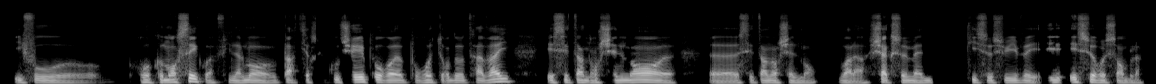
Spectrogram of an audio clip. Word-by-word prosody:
il 95 - -2
faut 85 -3 -3 0.3
recommencer 105 - +3
quoi. 90 -5 -6
Finalement, 90 -2 -1
partir - - -2
se - - -18
coucher 110 +2 +3
pour, 105 -3 +3
heu, 90 - +3
pour 90 0 -9
retourner 95 0 -1
au 95 - 0
travail 110 +9 +3 0.4
et - - +1
c'est - - -3
un 95 -1 +3
enchaînement 95 +2 +3
heu 80 - -2 0.4
heu, 75 0 -1
c'est 90 0 -8
un 90 -1 +2
enchaînement, 80 -3 -3 0.2
voilà, 80 -4 -2
chaque - - +3
semaine 90 -2 0 0.4
qui - - -2
se 90 - -3
suivent 95 +2 -2
et 85 -3 -1
et 100 -2 -1
et 110 - +6
se 105 - +2
ressemblent. 80 -5 -2
90 Hz, 175 wpm, -24 LUFS, 85-100 Hz, 0.4 s, et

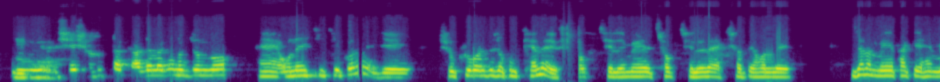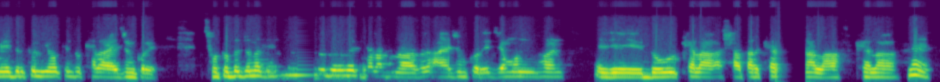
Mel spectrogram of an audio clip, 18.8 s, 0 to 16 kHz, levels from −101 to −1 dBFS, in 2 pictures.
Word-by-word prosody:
অ্যা 140 0 +2 0.2
সেই 440 0 +2
সুযোগটা 215 - -3
কাজে 185 +3 +3
লাগানোর 220 0 +2
জন্য, 215 0 +3 0.5
হ্যাঁ, 185 -1 -1
অনেক 200 +1 +3
কিছু 205 +2 -2
করে 265 +3 +1 0.2
যে 155 - +5 0.5
শুক্রবার 200 +3 +2
তো - - +2
যখন 190 -1 -1
খেলে 210 +5 +3 0.2
সব 160 0 -6 0.2
ছেলে-মেয়ে, 170 +1 +3
সব 175 -2 -1
ছেলেরা 170 +2 +3
একসাথে 165 +1 -3
হলে 165 0 +4 0.7
যারা 235 0 +2
মেয়ে 200 0 +3
থাকে, 195 -1 -1
হ্যাঁ 180 0 -1
মেয়েদেরকে 175 0 +2
নিয়েও 180 -2 +2
কিন্তু 175 -1 -8
খেলার 165 -2 +1
আয়োজন 150 +2 +2
করে। 445 -1 +1 0.5
ছোটদের 175 +2 +1
জন্য 195 +1 +3
বিভিন্ন 220 +4 -9
ধরনের 205 -1 +3
খেলাধুলা 180 -3 -5
আয় 155 - -1 0.2
আয়োজন 160 +1 -5
করে। 155 - +1
যেমন 170 +1 0 0.2
ধরেন 165 -1 -4 0.4
এই 155 - +4
যে 155 - +6 0.3
দৌড় 160 +1 +5
খেলা, 165 -2 +2 0.2
সাঁতার 160 +1 +1
খেলা, 85 - -3
লাফ 150 0 -1 0.2
খেলা, 160 -1 +1 0.3
হ্যাঁ? 225 -5 +4
175 Hz, 160 wpm, -13 LUFS, 165-200 Hz, 0.7 s, যে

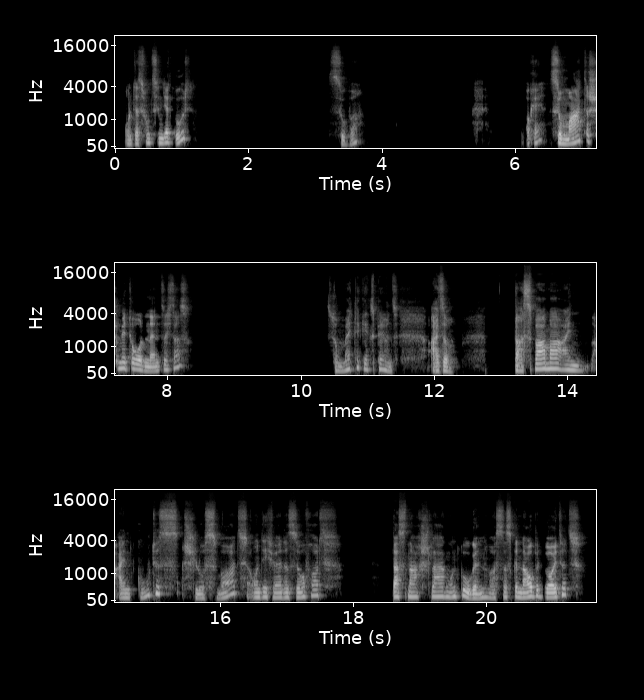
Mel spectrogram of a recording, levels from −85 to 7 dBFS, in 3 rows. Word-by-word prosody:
Und - - -6
das - - 0
funktioniert 130 +2 0
gut? 235 +2 -2 2.1
Super. - - -8 2.4
Okay, - - -5
somatische 130 +9 +3
Methoden 160 -9 +3
nennt 105 +2 +1
sich 135 +1 -4
das? 210 - -7 2.1
Sometic 145 - -6
Experience. 145 -6 -6 0.4
Also, - - 0 0.8
das - - +2
war 155 +1 +9
mal 165 -1 +5
ein 125 -3 -3
ein 115 -1 -2
gutes 210 - -3
Schlusswort 110 - -3
und 125 0 -3
ich 130 -1 -3
werde 120 +1 -2
sofort 140 +8 -5 0.7
das 135 0 +3
nachschlagen 135 0 -1
und 135 +1 -4
googeln, 115 -4 +2
was 110 -1 -6
das 130 -1 -3
genau 135 0 +5
bedeutet. 140 +4 +2
135 Hz, 90 wpm, -26 LUFS, 120-160 Hz, 2.4 s, war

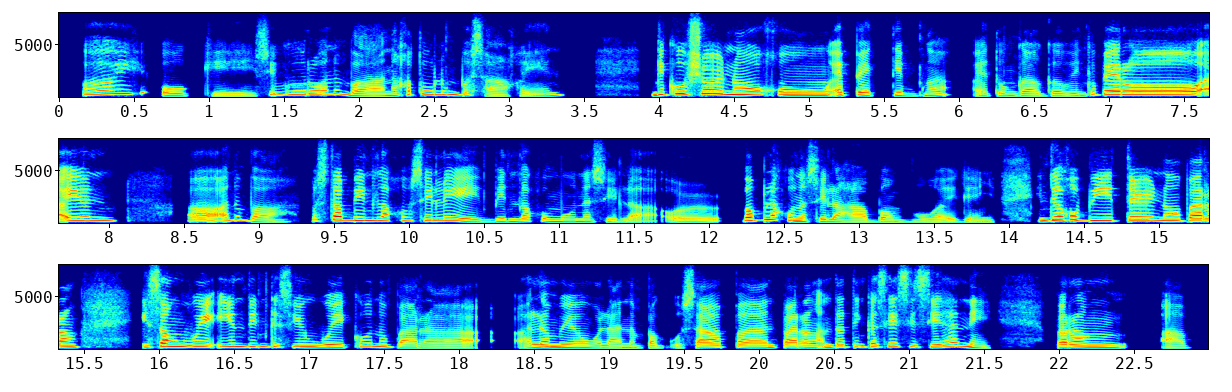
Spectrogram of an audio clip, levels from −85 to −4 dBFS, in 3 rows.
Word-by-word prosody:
Ay, 360 +7 +1 0.2
okey. 175 -6 -6
Siguro 330 - -3
ano 355 - -4
ba, 190 - 0
nakatulong 310 - -2
ba 250 - -4
sa 170 -8 -9
akin? 195 +8 -8 0.6
Hindi 275 +2 0
ko 370 -2 +5
sure 375 -2 +5
'no, 295 +2 +6
kung 250 -5 +3
effective 235 -4 -2
nga 220 +3 -4 0.2
itong 205 -1 -7
gagawin 190 0 -3
ko, 275 - -7
pero 315 -1 +6 0.4
ayun. 310 -3 +2 0.4
Ah, - - -1
ano 350 - -7
ba? 195 -3 -4
Basta 270 +6 +3
binlock 310 +1 +1
ko 310 - -6
sila 290 0 -3
eh, 250 -8 +1
binlock 230 +3 -3
ko - - -2
muna 215 -2 -2
sila 215 +1 -9
or 110 +1 -7
ba-block 310 +7 +3
ko 280 - 0
na 240 - +3
sila 210 -2 -2
habang 180 0 -5
buhay, 170 -1 -9
ganiya 190 -3 -10 0.3
hindi 260 - +2
ako 365 +1 +5
bitter, 310 +3 +2
'no? 275 -1 +3
Parang 265 -1 +5 0.4
isang 290 +3 +5
way 290 -1 +4
'yon 290 +1 +1
din 290 - -2
kasi 275 -1 -5
yung 260 - +3
way 235 -1 +2
ko, 300 +1 -6
'no, 275 -2 -1
para, 195 -3 -3 0.3
alam 250 +5 +1
mo - - +3
'yon, 225 0 -1
wala 195 -2 -3
nang 190 0 -6
pag-usapan. 230 +5 -1
Parang 230 0 +1
ang 240 - -1
dating 265 +1 -5
kasi 335 +5 -1
sisihan 265 +5 -2
eh. 195 -5 -4 0.4
Parang, 245 -1 +3 0.3
ah, 185 - -5
245 Hz, 185 wpm, -20 LUFS, 205-295 Hz, 0.6 s, no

